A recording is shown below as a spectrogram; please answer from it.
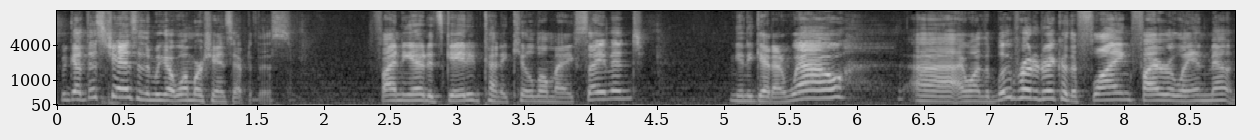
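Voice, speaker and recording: Her voice sits on the high side with a slight brightness. She's a streamer chatting casually with viewers as she games, sounding a little worn after two hours of talking, reading their questions aloud and filling her speech with "like" and "um."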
